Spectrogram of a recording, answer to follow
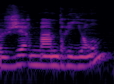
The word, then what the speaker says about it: Germain Brion: Nous avons aujourd'hui avec nous Germain Brion. C'est bien prononcé?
